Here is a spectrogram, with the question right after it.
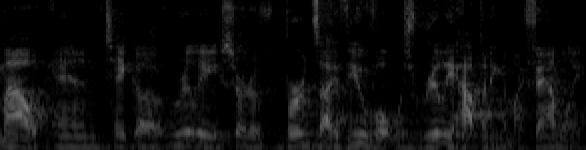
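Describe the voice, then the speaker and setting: A man with an American accent talks at a very fast pace with fairly even intonation, and room echo is audible. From US Midwest, Detroit, Michigan. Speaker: vegan advocate. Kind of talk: panel discussion. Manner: casual.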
